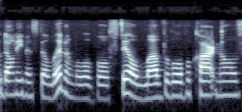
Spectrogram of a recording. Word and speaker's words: Louisville: I grew up loving the Louisville Cardinals. We call it Louisville. I guess we get lazy with how we pronounce our city, but I've always followed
